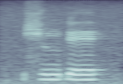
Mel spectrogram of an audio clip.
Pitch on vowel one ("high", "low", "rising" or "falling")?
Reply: high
